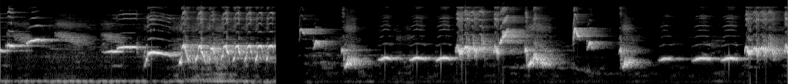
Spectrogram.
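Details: Untutored White-rumped shama from Medan, roughly nine months old, with a loud, clear voice used to encourage other shamas to sing: varied whistled phrases, sharp downslurs and repeated level notes, a low hum early on.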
